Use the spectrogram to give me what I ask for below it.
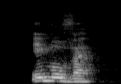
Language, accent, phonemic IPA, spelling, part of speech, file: French, Canada, /e.mu.vɛ/, émouvais, verb, LL-Q150 (fra)-émouvais.wav
- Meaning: first/second-person singular imperfect indicative of émouvoir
